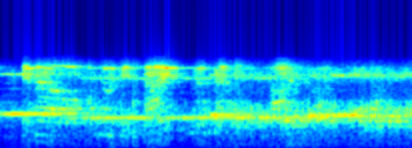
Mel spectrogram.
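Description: Experimental electronic noise music played live on synthesizer and effects gear: a steady held drone with warbling, shifting electronic tones over it, continuing without a break.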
